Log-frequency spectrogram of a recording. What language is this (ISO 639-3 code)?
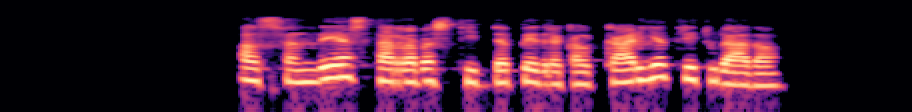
cat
